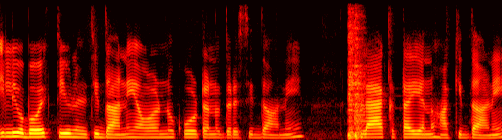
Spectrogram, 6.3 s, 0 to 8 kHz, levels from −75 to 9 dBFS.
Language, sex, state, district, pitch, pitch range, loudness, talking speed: Kannada, female, Karnataka, Koppal, 180 Hz, 170-190 Hz, -19 LUFS, 105 wpm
